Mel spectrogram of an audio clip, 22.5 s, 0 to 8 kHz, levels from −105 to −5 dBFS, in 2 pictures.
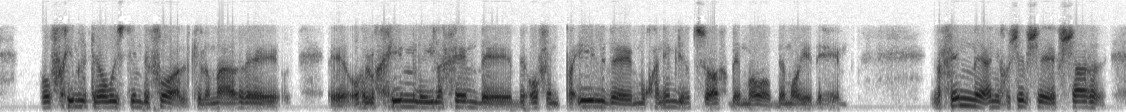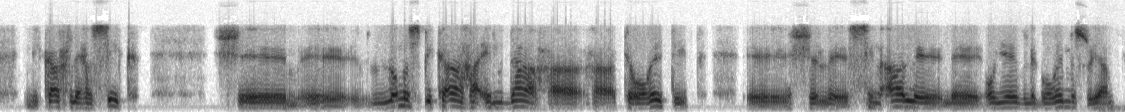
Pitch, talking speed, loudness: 365 Hz, 75 wpm, -25 LUFS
